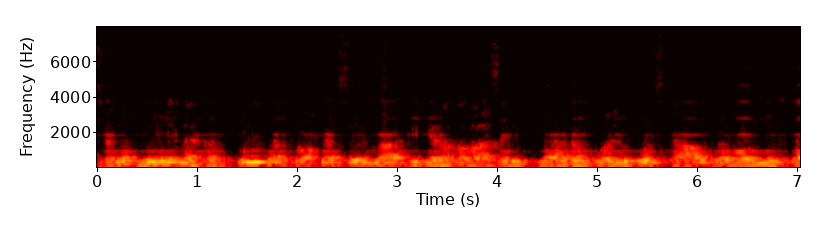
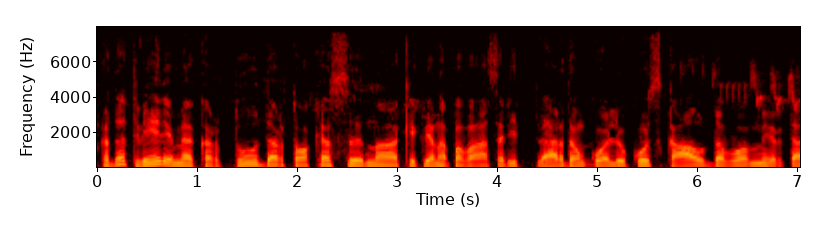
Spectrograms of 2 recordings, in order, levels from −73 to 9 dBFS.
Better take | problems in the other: second | noise reduction (neural separator model SepFormer DNS4)

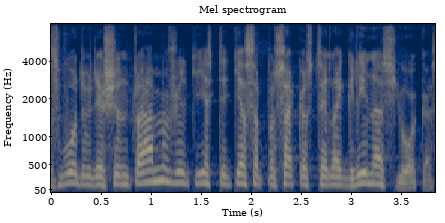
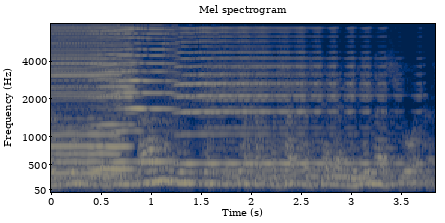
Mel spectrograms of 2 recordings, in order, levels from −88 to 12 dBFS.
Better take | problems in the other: first | background sound (Harmonica); 3 dB above the speech // room echo; dies away in 0.9 s

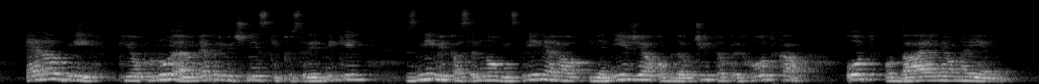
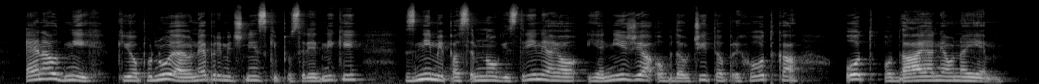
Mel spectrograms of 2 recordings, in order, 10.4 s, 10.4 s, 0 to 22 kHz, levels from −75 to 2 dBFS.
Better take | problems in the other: second | room echo; dies away in 0.6 s

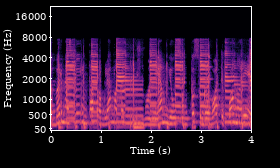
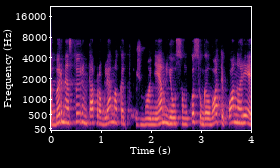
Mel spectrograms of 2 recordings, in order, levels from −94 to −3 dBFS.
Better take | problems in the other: second | background sound (Electric guitar); 1 dB above the speech

